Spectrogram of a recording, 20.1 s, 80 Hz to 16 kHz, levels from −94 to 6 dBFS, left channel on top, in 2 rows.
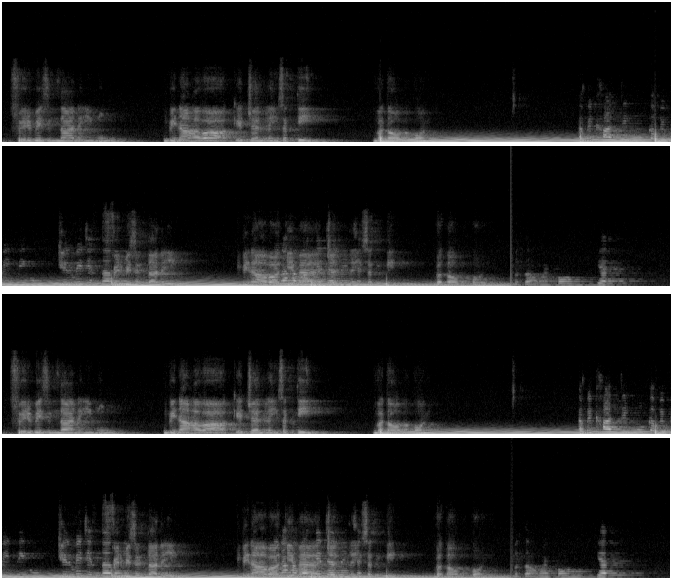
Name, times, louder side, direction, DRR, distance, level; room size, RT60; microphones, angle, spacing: voice 1, 0.2-1.7 2.4-4.7 5.6-6.5 10.9-11.3 11.7-12.9 13.5-16.0 16.5-17.5, equal, 20° right, 3 dB, 1.4 m, -36 dB
sound 1, 5.7-17.7, left 2 dB, 45° left, 0.6 m, -26 dB
voice 2, 8.6-10.7 10.9-12.2 13.1-13.4 14.1-15.8 17.7-19.1, right 4 dB, 70° right, 3 dB, 1.7 m, -40 dB
24.0 x 18.5 x 2.7 m, 1.3 s
head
